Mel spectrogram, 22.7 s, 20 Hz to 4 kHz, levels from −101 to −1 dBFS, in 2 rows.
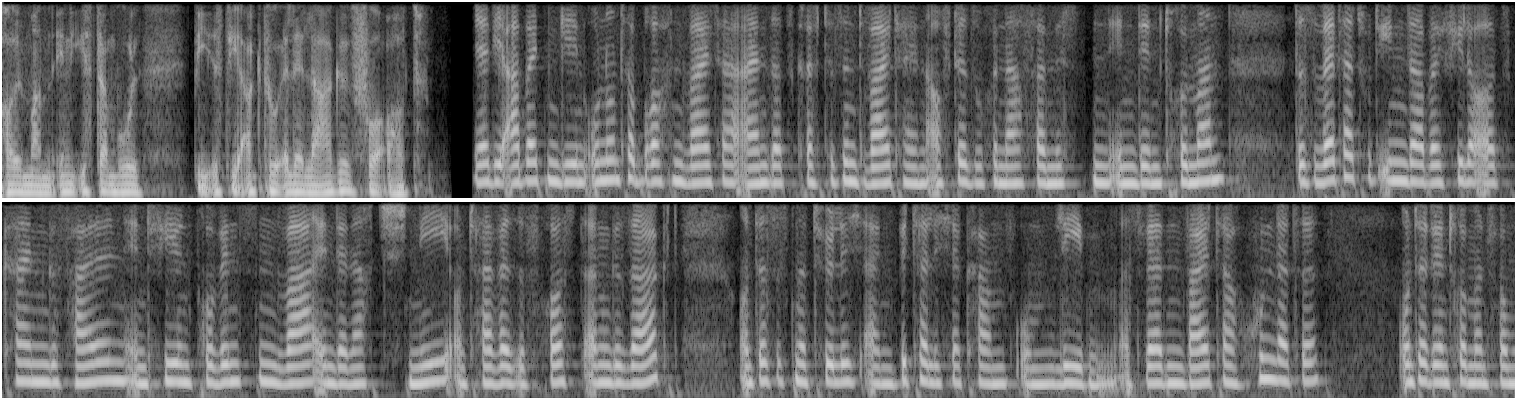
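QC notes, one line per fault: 3.23–3.53 s and 21.32–21.83 s, comfort noise in place of the background: likely discontinuous transmission in pauses, so steady, featureless synthetic noise about 1–2 dB quieter replaces the real background.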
